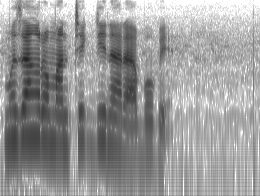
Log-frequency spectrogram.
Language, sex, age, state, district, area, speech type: Bodo, female, 45-60, Assam, Baksa, rural, read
